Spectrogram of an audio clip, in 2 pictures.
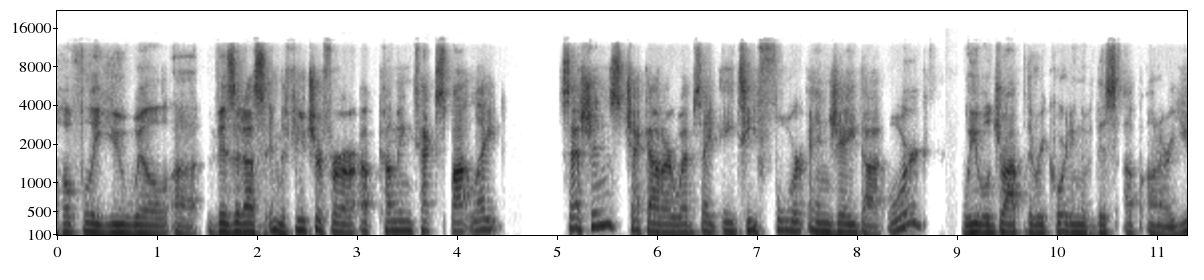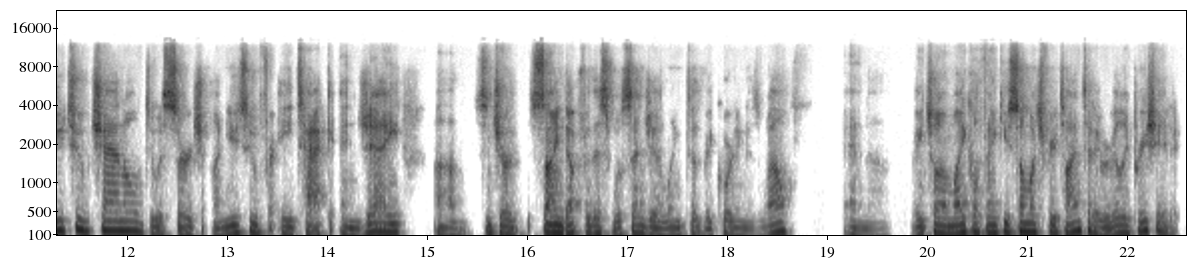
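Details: Adult speaker; typical speech.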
